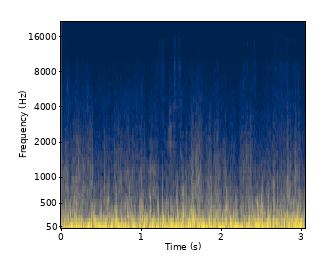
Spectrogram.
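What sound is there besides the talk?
strong wind at sea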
